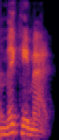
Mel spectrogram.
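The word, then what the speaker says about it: MICIMATT: Instead of the MIC, instead of the military-industrial complex, we have what I call the Mickey Mat, okay? You can remember it. It sort of rhymes with Mickey Mouse, but it's much more serious, okay?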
